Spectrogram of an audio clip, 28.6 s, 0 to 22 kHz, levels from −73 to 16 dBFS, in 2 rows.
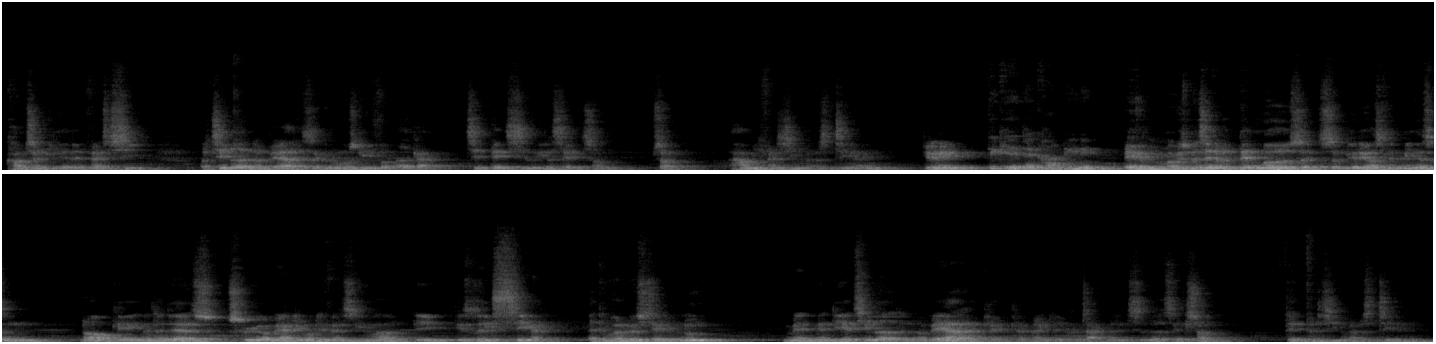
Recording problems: off-mic speech; far
room echo; noticeable; dies away in 0.8 s
echo of what is said; faint; throughout; 510 ms later, 25 dB below the speech

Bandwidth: 15 kHz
